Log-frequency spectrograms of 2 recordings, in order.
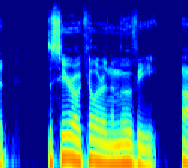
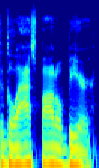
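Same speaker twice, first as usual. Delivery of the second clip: ordinary delivery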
